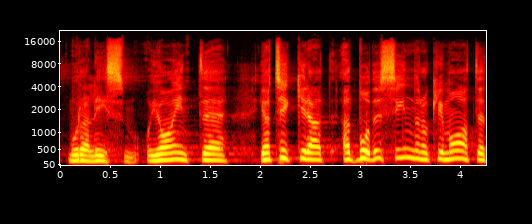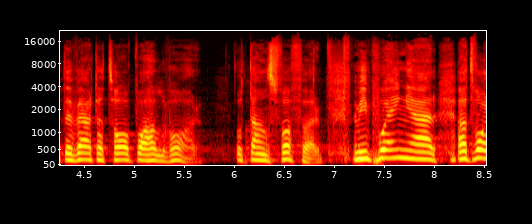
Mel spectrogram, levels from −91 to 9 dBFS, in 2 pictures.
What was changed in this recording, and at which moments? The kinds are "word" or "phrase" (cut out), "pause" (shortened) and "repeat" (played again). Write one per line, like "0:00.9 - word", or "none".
0:06.1 - word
